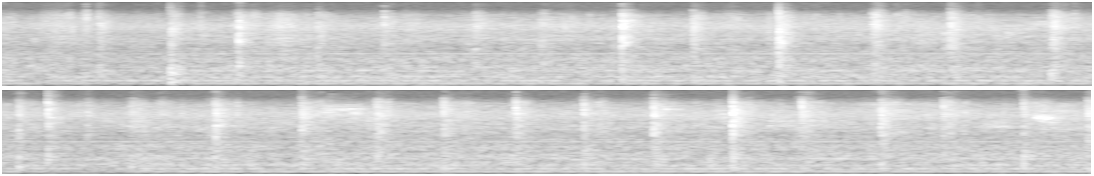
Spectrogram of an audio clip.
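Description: Balls being tossed and caught by hand while juggling, giving irregular sharp taps about two or three a second over a steady low hum.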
